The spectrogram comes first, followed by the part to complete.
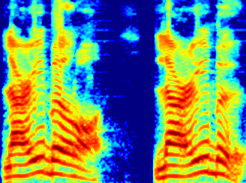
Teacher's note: عین کو حلق سے ادا کریں گے ، عب، با ساکن پر قلقلہ کریں گے، لعبرۃ لمن، تا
